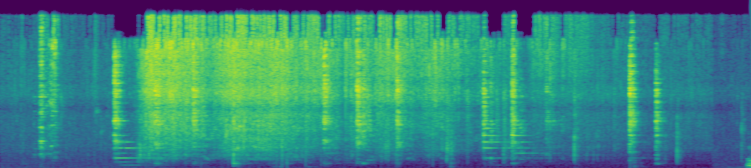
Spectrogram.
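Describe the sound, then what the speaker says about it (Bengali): Chopped onions fry in mustard oil in a hot wok, sizzling steadily while a metal spatula stirs them with repeated scrapes and sharp clinks against the pan. "পেঁয়াজটা ভাজা ভাজা হচ্ছে"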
